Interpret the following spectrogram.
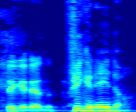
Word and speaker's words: Figueiredo: Figueiredo. Sorry, thank you. We can talk about that next week. Yeah, for sure. We gotta learn how to pronounce it though. Yes, Figueiredo.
